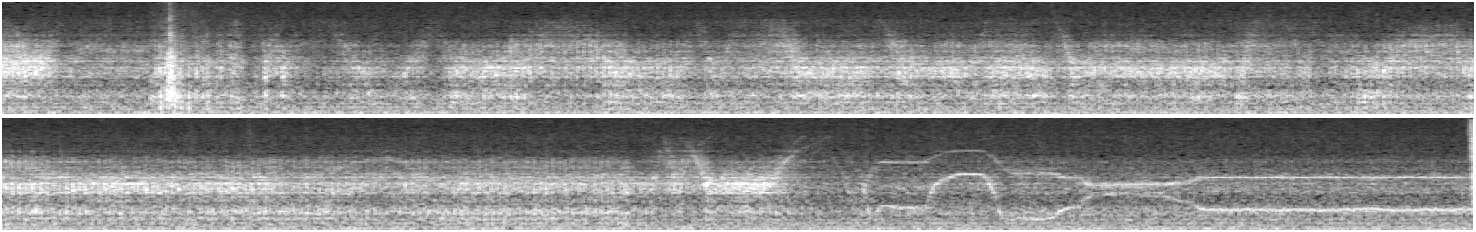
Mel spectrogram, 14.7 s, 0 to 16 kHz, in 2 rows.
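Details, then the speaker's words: Pye 39HC shortwave tube receiver, all bands played as a baseline before tube replacement, with a hum possibly from a weak rectifier: steady hiss, then sliding heterodyne whistles as the dial moves; no station received. "I wish I could pick up at least one station."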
